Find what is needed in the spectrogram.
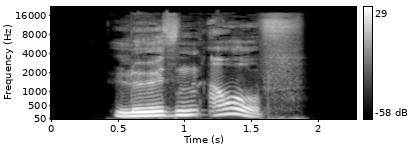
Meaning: inflection of auflösen: 1. first/third-person plural present 2. first/third-person plural subjunctive I
- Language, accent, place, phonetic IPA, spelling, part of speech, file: German, Germany, Berlin, [ˌløːzn̩ ˈaʊ̯f], lösen auf, verb, De-lösen auf.ogg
